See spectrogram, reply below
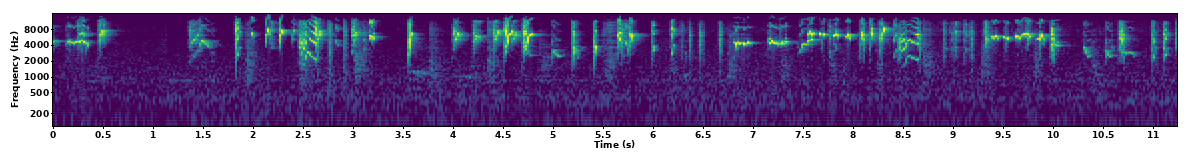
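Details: Energetic song of a kolibri ninja sunbird, meant for tutoring white-rumped shamas: dense, twittering strings of very high, sharp chips and short slurred whistles running almost without pause.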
